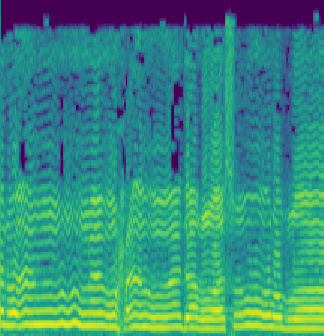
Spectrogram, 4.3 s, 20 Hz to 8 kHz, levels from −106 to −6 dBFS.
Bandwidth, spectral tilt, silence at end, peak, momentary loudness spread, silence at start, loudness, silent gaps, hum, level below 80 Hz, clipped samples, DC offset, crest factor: 8 kHz; -4.5 dB/octave; 0 s; -4 dBFS; 2 LU; 0 s; -12 LUFS; none; none; -54 dBFS; under 0.1%; under 0.1%; 8 dB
